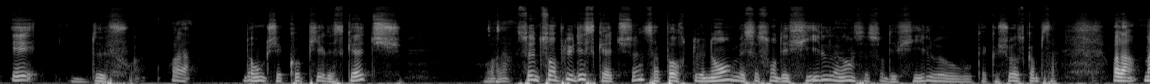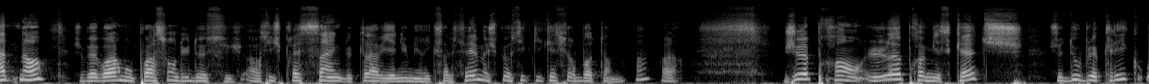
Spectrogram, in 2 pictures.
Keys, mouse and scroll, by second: 1.0 click, 4.9 space, 17.1 click, 18.1-18.8 right drag, 20.2 click, 22.8 right click.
